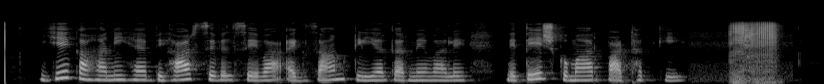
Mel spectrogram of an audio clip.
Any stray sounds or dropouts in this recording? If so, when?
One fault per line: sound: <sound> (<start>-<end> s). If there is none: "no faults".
sound: squeak (7.3-7.9 s)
